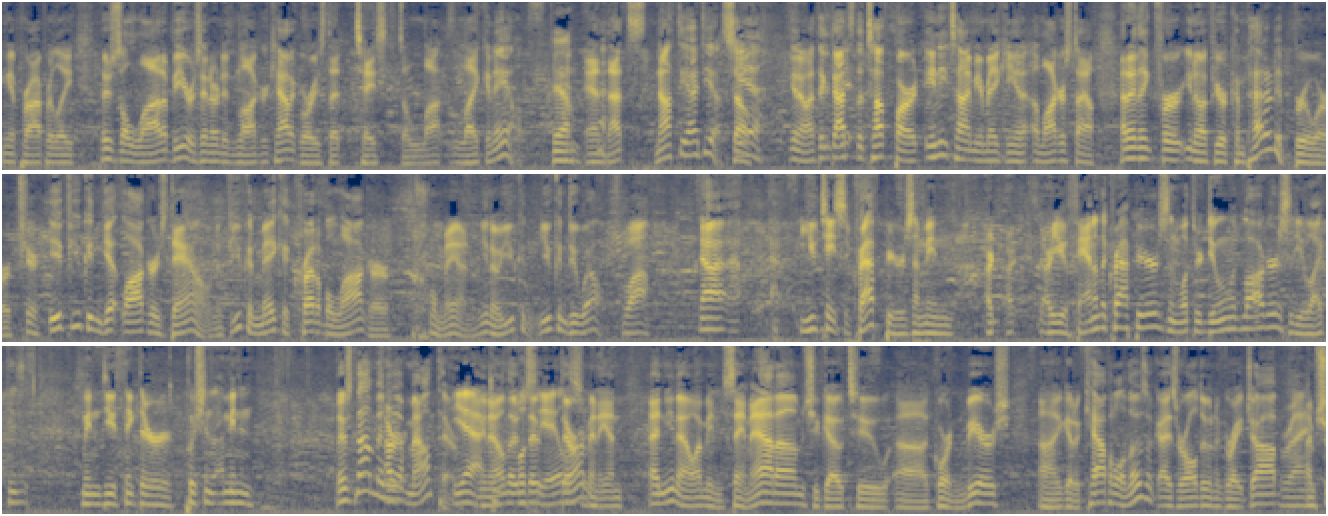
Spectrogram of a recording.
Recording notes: An episode broadcast live from the National Homebrew Competition!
